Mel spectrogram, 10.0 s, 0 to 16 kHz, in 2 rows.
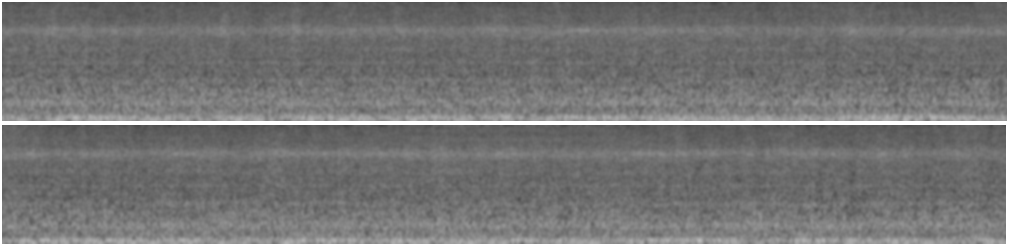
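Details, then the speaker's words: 1966 Ford F100 V8 after Pertronix electronic ignition upgrade, idle around 700-750 rpm: loud, fast, busy idle with hard beat; timing a little too far advanced, target 10 degrees BTDC. "so we just fired it up you could tell the timing was a little fast"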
